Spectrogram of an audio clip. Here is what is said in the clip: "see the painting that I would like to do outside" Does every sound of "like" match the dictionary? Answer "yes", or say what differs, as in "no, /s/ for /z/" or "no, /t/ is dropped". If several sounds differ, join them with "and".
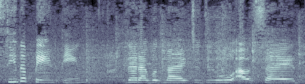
yes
